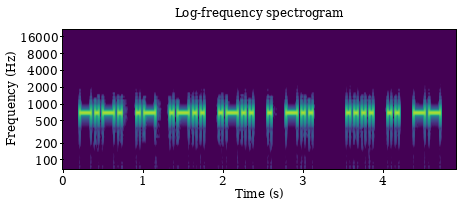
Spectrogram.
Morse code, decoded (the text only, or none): CALLED HIM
